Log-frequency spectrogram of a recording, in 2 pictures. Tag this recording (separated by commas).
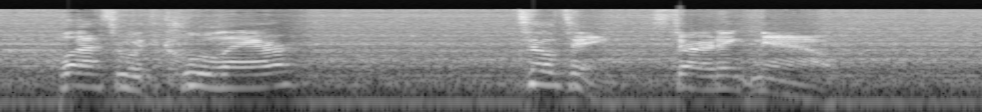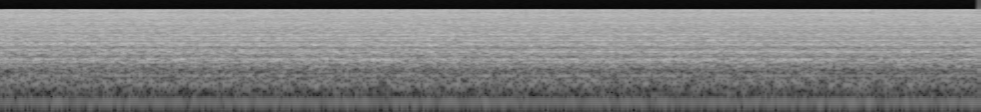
Speech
